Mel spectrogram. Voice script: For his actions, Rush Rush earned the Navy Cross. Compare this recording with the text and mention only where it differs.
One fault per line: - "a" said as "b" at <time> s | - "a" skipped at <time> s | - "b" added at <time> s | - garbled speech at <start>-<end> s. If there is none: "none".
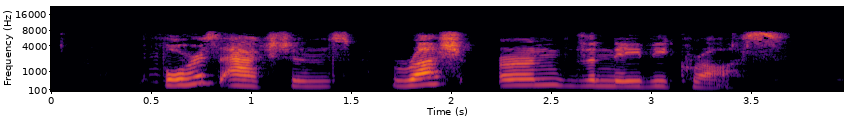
- "Rush" skipped at 2.1 s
